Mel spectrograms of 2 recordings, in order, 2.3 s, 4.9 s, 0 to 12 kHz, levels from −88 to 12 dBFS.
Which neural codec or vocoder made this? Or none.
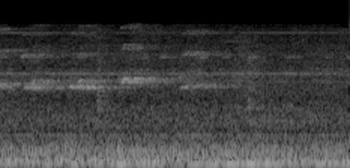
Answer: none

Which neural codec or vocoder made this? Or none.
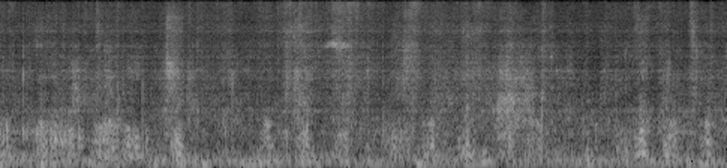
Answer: codec, HILCodec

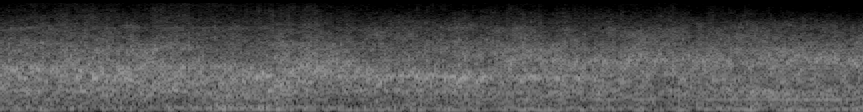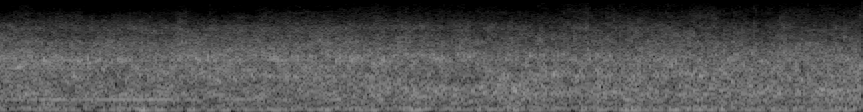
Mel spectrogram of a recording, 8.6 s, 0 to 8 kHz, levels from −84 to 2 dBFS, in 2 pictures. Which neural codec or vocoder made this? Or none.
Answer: codec, HILCodec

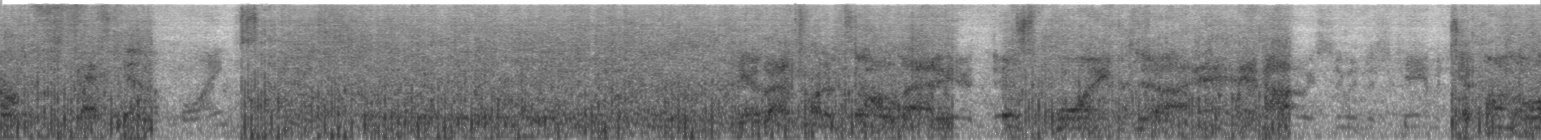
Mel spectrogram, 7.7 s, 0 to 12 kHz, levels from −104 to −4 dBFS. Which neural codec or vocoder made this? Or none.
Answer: codec, HILCodec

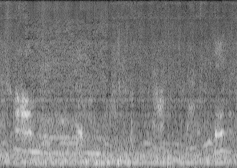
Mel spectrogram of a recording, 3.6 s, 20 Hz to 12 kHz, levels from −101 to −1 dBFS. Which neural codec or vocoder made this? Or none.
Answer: codec, HILCodec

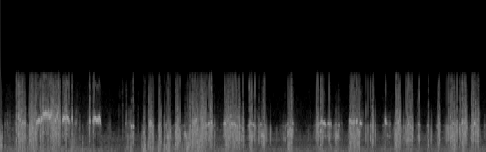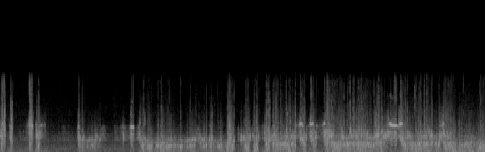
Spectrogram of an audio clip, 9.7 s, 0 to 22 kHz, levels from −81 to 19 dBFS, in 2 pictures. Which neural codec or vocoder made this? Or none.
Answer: none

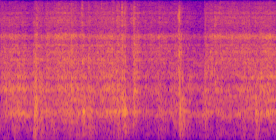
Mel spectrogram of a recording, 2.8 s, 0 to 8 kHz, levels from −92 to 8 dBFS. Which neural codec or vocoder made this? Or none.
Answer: none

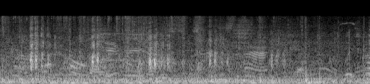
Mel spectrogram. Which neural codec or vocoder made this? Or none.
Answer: none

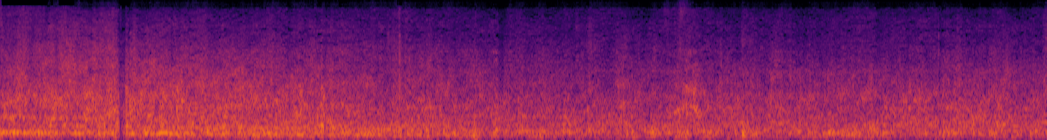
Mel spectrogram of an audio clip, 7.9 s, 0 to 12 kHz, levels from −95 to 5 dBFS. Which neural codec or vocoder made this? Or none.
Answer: codec, HILCodec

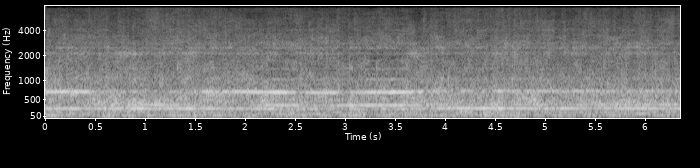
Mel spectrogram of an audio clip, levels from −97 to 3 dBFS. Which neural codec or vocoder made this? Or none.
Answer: codec, HILCodec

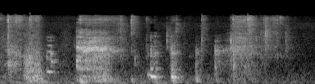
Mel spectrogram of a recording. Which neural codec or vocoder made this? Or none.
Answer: none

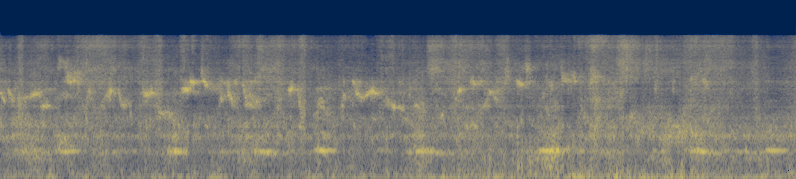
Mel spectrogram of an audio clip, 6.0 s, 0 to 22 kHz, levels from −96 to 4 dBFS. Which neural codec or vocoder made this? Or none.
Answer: codec, HILCodec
